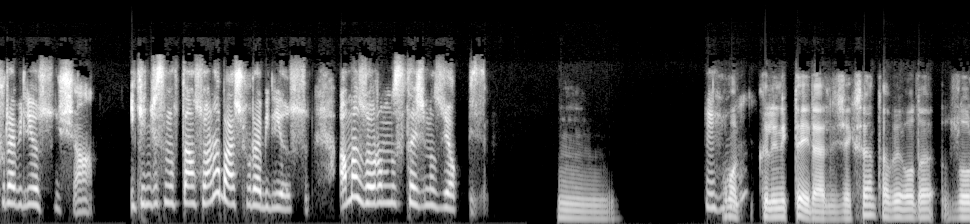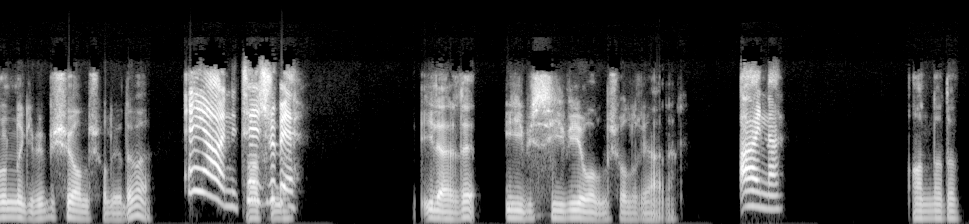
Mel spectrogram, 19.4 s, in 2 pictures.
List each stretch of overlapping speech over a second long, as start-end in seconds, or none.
none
